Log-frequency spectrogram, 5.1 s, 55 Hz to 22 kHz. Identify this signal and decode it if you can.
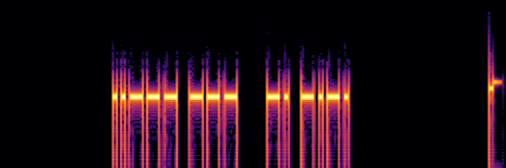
Morse code, heard as a keyed tone, about 28 wpm, 700 Hz. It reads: 2O NC
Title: Winter Field Day Exchanges 28wpm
